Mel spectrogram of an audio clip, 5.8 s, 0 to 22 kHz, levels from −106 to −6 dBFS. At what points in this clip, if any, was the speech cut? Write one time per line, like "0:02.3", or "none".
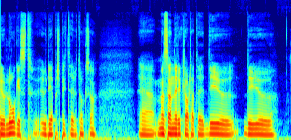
0:04.1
